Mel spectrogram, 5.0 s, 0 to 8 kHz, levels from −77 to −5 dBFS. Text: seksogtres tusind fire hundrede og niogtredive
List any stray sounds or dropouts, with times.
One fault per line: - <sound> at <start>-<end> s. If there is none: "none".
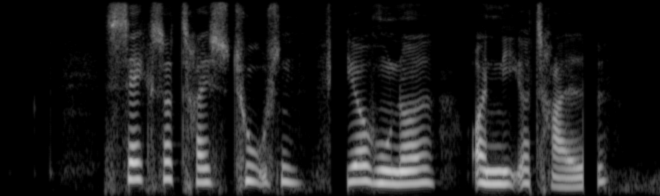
- dropout at 2.5-2.6 s
- dropout at 4.4-4.5 s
